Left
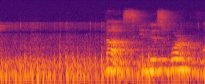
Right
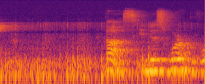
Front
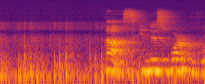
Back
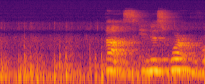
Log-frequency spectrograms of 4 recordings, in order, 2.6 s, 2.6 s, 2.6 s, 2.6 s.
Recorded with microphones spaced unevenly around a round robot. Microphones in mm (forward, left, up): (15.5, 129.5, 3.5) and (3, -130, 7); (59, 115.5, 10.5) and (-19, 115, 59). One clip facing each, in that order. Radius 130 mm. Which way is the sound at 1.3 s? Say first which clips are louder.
Right 1 dB, front 1 dB; 20° right.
